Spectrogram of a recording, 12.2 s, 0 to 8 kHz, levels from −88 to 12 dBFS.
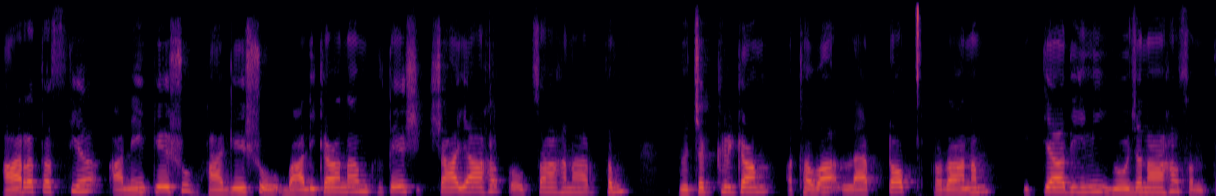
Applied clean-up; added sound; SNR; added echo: neural mask model DeepFilterNet 3.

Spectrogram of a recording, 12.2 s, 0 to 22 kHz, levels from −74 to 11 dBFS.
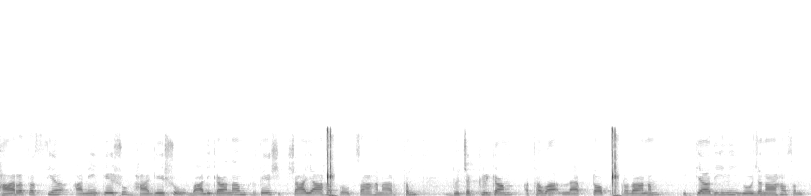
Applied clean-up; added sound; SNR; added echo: none; Finger snapping; -2 dB; none.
